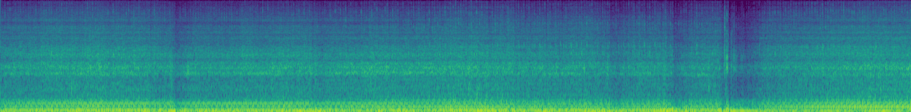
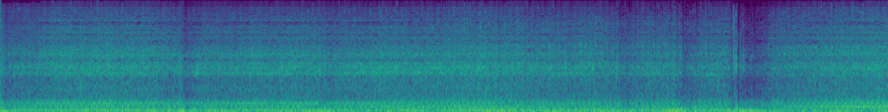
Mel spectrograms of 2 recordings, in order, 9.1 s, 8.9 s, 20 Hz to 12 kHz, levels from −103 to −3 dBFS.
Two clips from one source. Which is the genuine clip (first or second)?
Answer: first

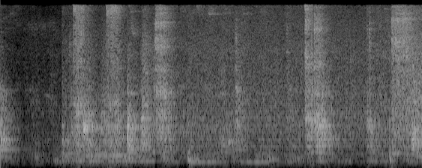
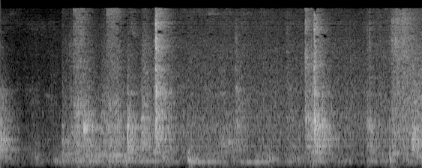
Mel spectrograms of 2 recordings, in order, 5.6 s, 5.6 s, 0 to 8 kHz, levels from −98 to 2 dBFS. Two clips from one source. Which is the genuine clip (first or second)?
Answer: first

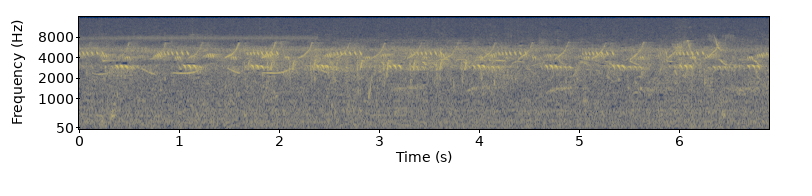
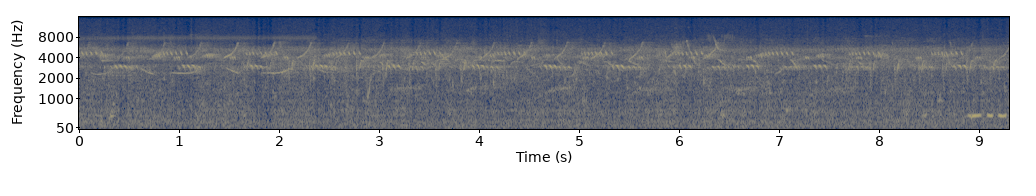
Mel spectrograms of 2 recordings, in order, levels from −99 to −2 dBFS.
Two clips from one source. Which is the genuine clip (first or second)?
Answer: first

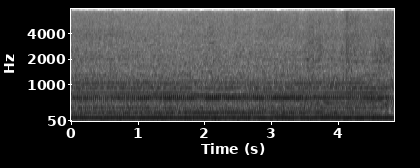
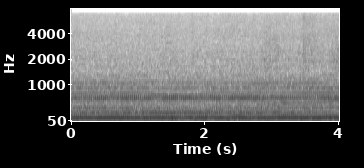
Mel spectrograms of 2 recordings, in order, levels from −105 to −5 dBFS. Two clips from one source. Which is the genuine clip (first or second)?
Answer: first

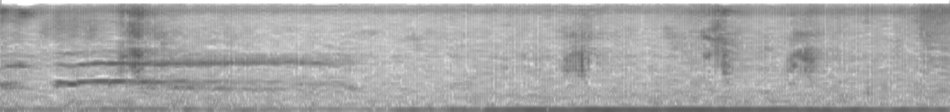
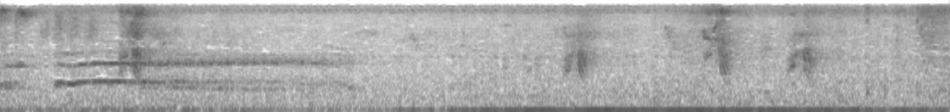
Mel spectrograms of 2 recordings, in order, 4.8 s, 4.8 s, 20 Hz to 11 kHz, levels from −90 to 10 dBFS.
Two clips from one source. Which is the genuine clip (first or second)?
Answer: second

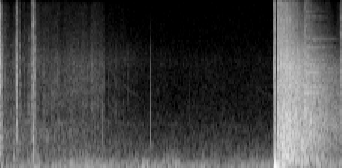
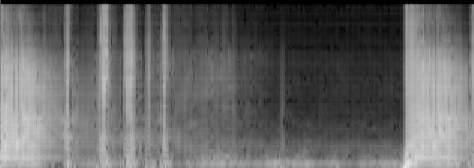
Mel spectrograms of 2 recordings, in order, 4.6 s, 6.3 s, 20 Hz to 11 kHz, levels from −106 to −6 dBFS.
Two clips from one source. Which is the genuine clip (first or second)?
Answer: first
